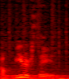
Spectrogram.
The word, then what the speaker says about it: Auf Wiedersehen: How do you pronounce that? Auf Wiedersehen.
